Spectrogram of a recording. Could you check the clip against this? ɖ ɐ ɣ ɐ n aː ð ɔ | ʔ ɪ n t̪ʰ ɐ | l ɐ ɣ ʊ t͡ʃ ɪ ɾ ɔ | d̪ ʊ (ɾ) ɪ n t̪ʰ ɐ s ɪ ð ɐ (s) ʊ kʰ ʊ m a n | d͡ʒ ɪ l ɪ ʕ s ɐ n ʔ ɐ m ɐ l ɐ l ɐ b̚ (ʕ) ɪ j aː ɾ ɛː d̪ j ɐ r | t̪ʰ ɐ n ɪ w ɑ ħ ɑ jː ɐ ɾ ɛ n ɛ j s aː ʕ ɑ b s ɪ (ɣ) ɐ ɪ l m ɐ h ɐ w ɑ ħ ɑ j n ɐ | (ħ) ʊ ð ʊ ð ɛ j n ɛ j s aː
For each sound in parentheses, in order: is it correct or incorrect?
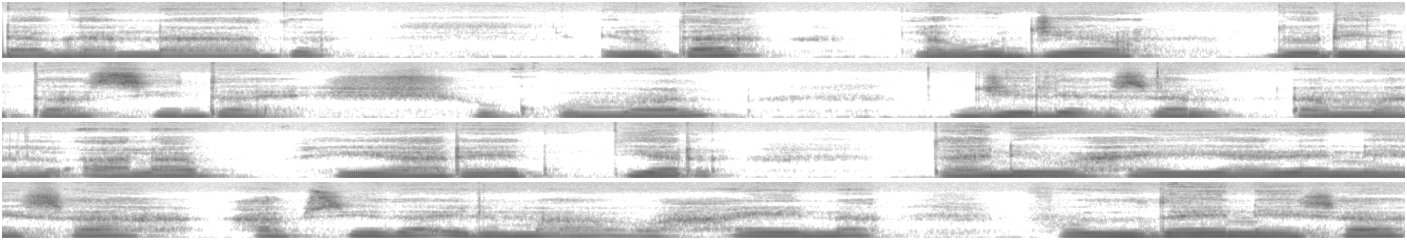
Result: correct, incorrect, correct, incorrect, incorrect

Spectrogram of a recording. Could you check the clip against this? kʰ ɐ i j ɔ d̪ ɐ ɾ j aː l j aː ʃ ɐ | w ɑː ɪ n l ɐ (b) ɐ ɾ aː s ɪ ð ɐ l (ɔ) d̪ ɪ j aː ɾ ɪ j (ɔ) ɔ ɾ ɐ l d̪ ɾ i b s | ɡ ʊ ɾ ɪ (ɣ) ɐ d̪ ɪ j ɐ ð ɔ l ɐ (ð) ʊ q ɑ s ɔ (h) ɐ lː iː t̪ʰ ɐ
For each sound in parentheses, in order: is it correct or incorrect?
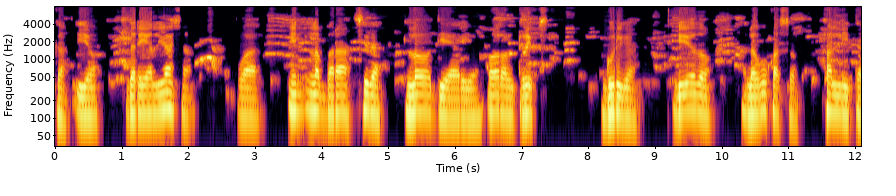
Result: correct, incorrect, correct, correct, incorrect, correct

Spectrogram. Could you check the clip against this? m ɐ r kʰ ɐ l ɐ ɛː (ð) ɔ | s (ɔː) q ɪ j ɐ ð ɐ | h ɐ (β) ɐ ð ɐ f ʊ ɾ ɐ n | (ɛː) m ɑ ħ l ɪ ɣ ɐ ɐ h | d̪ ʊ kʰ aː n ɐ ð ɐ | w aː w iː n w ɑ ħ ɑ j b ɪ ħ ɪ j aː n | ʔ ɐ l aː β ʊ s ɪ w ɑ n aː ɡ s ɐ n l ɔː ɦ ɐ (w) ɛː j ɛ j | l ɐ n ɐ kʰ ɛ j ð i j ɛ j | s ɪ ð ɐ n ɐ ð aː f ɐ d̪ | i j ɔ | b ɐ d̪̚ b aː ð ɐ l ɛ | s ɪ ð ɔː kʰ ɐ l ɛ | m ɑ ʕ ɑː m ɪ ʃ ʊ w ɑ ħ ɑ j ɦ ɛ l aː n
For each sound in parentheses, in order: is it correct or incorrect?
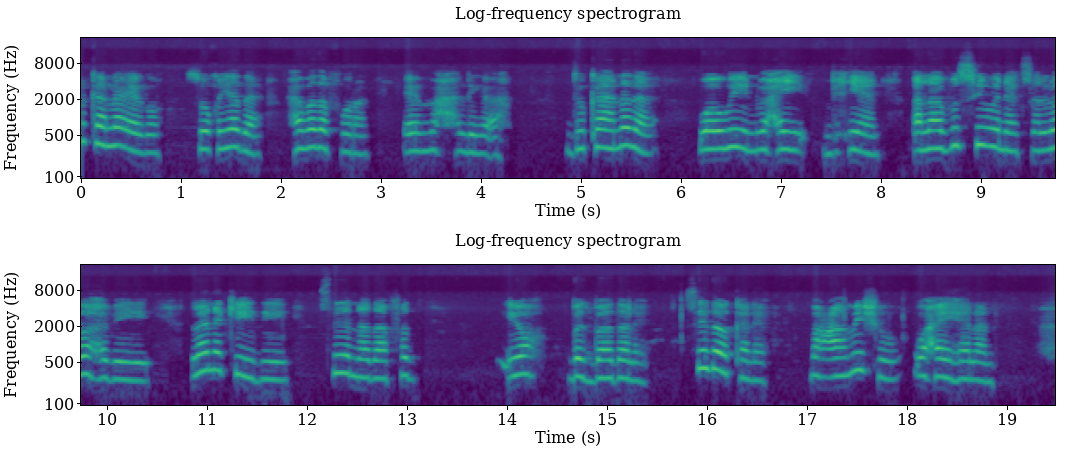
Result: incorrect, incorrect, correct, correct, incorrect

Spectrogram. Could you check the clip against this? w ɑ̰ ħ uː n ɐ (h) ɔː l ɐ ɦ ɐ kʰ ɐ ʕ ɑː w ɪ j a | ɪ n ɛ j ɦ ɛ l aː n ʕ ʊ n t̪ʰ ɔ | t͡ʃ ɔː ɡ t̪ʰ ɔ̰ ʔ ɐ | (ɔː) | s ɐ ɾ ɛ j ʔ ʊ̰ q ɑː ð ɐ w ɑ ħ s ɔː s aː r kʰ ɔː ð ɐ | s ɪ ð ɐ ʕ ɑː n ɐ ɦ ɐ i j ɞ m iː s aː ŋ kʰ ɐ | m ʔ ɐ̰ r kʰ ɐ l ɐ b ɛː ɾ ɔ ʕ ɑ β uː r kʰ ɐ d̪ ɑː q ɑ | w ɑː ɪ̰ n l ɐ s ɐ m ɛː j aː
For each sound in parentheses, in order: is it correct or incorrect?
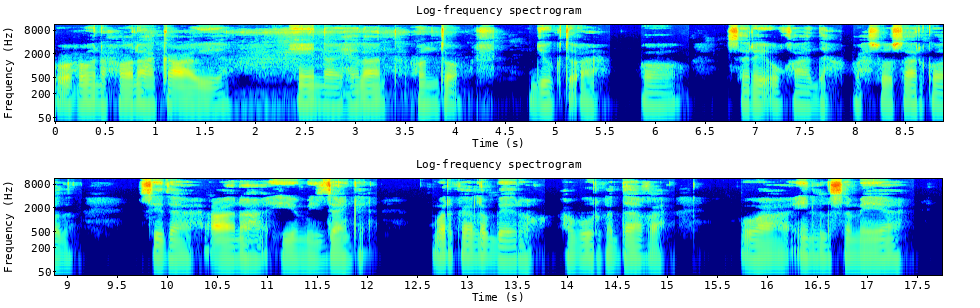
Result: incorrect, correct

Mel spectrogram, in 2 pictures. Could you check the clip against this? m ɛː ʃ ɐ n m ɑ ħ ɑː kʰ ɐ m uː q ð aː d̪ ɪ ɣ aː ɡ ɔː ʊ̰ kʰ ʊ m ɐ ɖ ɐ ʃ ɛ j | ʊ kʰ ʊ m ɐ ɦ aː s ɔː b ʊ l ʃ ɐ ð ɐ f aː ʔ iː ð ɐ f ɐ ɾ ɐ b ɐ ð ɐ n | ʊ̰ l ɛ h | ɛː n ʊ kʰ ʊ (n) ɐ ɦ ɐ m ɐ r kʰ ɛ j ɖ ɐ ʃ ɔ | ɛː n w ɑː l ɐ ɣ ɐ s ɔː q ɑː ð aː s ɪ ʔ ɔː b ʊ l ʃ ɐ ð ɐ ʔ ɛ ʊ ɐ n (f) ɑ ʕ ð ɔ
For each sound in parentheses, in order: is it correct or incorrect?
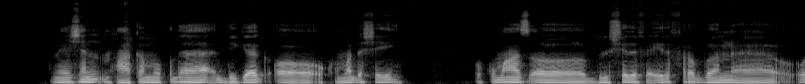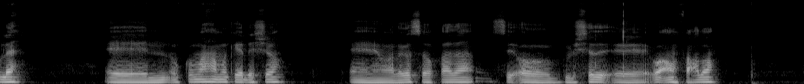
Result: incorrect, correct

